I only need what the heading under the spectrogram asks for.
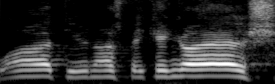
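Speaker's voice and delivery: very high, very loud, shrill put-on Arabic accent. Retelling how a man answered back over the radio: imitating an arabic accent. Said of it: "he's talking like he's Arabic".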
